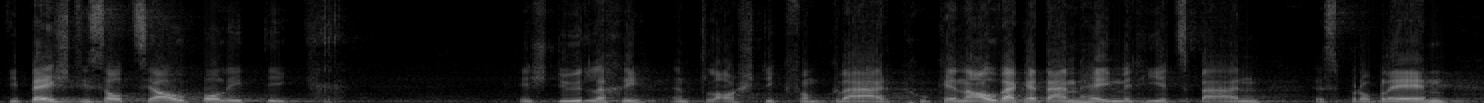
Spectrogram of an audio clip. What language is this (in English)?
Swiss German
